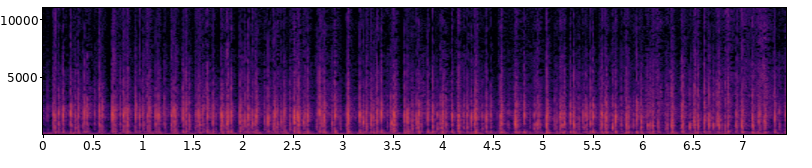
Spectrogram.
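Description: Long nails tap and scratch quickly across the cover of a glossy cardboard hardcover book. The result is a fast, dense stream of dry clicks mixed with scratchy rasps, bright and midrange-focused with very little low end. Each tap dies away almost instantly.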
